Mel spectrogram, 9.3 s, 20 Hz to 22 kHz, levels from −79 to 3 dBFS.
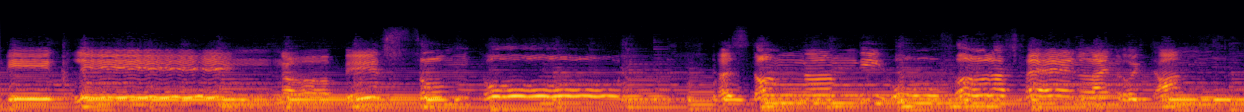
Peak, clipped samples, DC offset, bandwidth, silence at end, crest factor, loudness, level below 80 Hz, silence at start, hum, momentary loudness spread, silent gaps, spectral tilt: -2 dBFS; under 0.1%; under 0.1%; 6.8 kHz; 0 s; 10 dB; -14 LUFS; -34 dBFS; 0 s; none; 6 LU; none; -8 dB/octave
